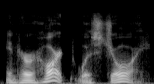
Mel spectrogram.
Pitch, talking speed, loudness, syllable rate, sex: 100 Hz, 195 wpm, -19 LUFS, 3.5 syllables/s, male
